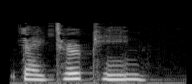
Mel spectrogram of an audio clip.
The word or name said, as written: diterpene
